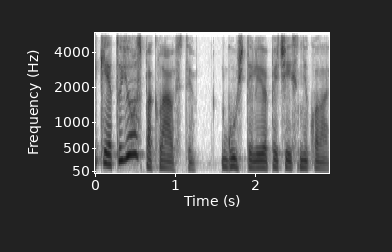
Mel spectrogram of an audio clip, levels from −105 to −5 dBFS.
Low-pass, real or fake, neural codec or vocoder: 5.4 kHz; fake; vocoder, 22.05 kHz, 80 mel bands, Vocos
